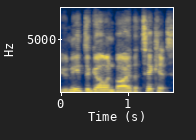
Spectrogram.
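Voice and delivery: big, beaming pronouncement tone. Telling a story where God finally answers a devastated woman, in a big deep voice of God. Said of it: "this big deep beaming voice says".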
